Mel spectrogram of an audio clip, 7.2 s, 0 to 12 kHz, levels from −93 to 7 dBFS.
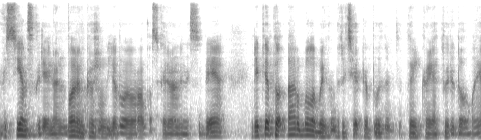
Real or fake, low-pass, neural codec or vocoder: fake; 10.8 kHz; codec, 44.1 kHz, 1.7 kbps, Pupu-Codec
